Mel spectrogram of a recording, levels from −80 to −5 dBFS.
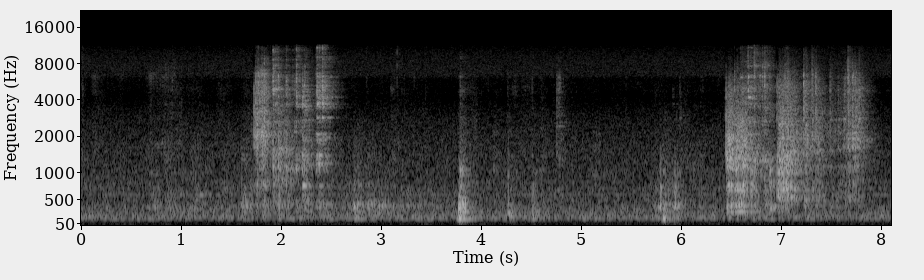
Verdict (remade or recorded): recorded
